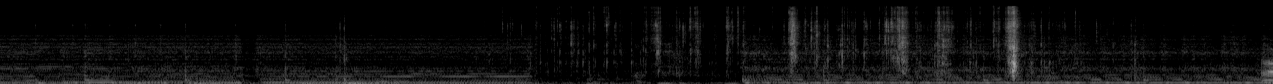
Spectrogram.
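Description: A foil trading-card pack wrapper crinkling and tearing open, a run of sharp crackles through the second half, over quiet background music.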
